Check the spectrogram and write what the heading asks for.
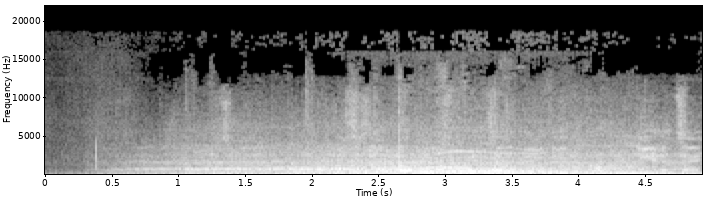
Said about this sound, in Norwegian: Schæferhunder bjeffer, militærhelikoptre brøler like over bakken, og hundrevis av østerrikske politifolk med hjelm og køller løper i flokk for å forsvare landets grenser.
